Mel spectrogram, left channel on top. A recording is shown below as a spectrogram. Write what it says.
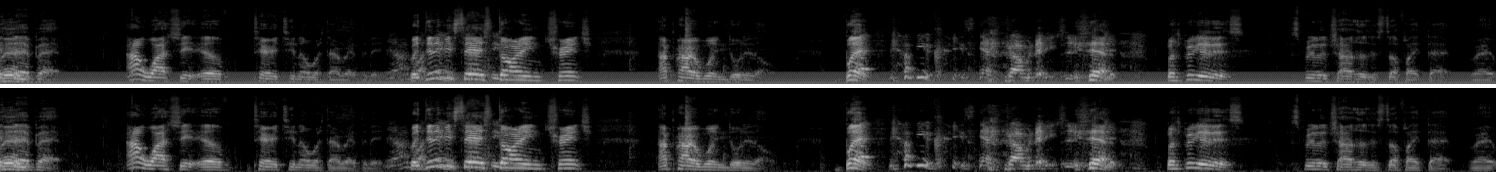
then. that back. I watch it if Tarantino was directed it. Yeah, I'd But watch then if any it said Tarantino starring Trench, I probably wouldn't do it at all. But That'd be a crazy combination. yeah. But speaking of this, speaking of childhood and stuff like that, right?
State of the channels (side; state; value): left; noise; hum, 14 dB below the sound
